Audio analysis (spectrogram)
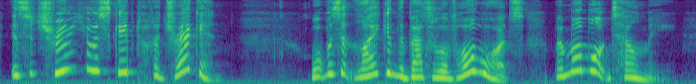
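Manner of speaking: put-on high, excited kid voice peppering questions; a wide-eyed first-year begging for gossip; eager young student. Student pestering Hermione with questions, in a high eager kid voice.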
